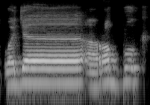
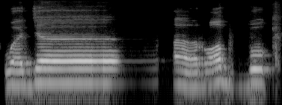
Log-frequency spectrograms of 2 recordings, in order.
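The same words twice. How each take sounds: First: It is recited fast. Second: It is recited slowly.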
